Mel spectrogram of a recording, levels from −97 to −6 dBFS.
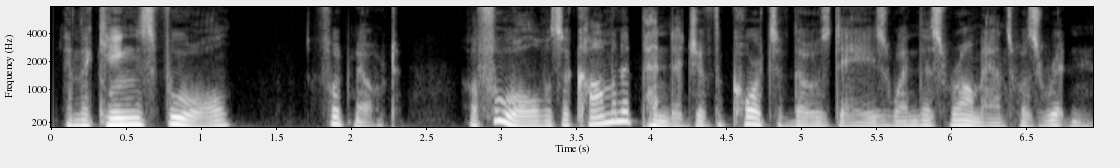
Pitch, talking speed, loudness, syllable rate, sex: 130 Hz, 190 wpm, -19 LUFS, 5.6 syllables/s, male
